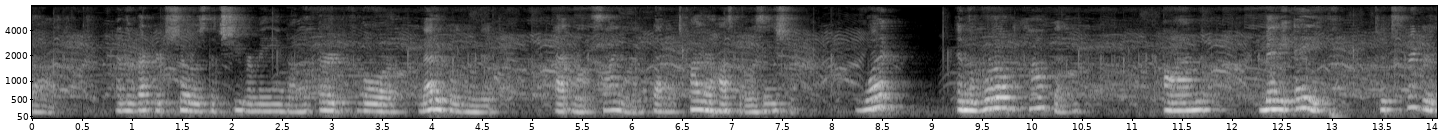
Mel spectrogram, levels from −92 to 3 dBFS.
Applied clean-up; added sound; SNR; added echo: none; Crowd / Cheering; 17 dB; reverberation time 0.5 s.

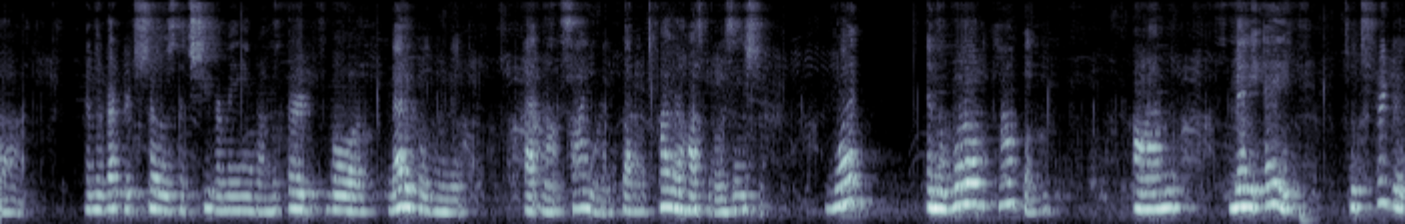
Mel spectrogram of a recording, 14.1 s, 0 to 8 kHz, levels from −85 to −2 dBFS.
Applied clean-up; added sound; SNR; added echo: neural separator model SepFormer DNS4.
